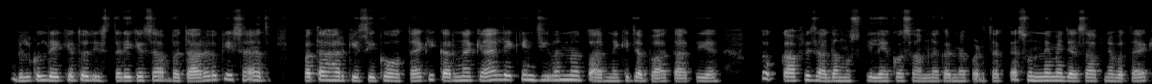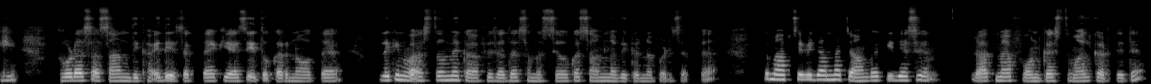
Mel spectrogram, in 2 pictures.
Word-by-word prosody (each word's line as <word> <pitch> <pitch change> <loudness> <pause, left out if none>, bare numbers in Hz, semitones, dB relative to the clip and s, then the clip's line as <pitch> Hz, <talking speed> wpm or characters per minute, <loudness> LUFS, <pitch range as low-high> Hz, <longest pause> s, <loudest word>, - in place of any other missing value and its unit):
बिल्कुल, 175 +3 +1
देखिए 180 0 +2
तो 190 - +3
जिस 180 -2 -4
तरीके 175 +1 +2
से 185 +1 -1
आप 190 0 0
बता 155 -1 +2
रहे 185 - 0
हो 210 - +1
कि 220 +1 -1
शायद 195 -4 -1 0.4
पता 175 +3 +3
हर 190 -1 +2
किसी 170 -2 -1
को 175 +1 +1
होता 160 0 -2
है 170 - +2
कि 220 +5 -5
करना 175 -1 +1
क्या 185 -1 0
है 205 - +3
लेकिन 210 0 +1
जीवन 200 +1 -1
में 210 - +4
उतारने 160 -5 -1
की 160 - -6
जब 165 -2 0
बात 155 +1 -2
आती 145 +2 -2
है, 155 +1 -1 0.4
तो 270 - +1
काफ़ी 180 +2 +2
ज़्यादा 165 -4 0
मुश्किलें 160 0 -2
काे 170 - -1
सामना 155 -2 -4
करना 155 0 -2
पड़ - - -3
सकता 160 0 -5
है। - - -1
सुनने 180 -1 0
में 180 0 +1
जैसा 160 0 0
आपने 160 +1 -5
बताया 155 +2 -2
कि 190 +2 -4 0.4
थोड़ा-सा 175 +2 +5
शांत 165 -2 -1
दिखाई 155 +2 -1
दे - - +5
सकता 155 +1 -3
है 165 - +2
कि 165 +1 -2
ऐसे 155 0 +1
ही - - +2
तो - - -2
करना 155 +1 -1
होता 150 +1 -3
है, 155 +3 -2 0.4
लेकिन 200 +2 +4
वास्तव 190 +1 +2
में 200 0 +4
काफ़ी 160 -3 -1
ज़्यादा 160 +1 0
समस्याओं 155 -1 -4
का 175 - -2
सामना 160 -2 -2
भी 150 0 -2
करना 150 0 -5
पड़ - - -6
सकता - - -11
है। - - -6 0.5
तो 255 - +1
मैं 230 -2 +7
आपसे 225 0 +3
ये 225 - +5
भी 225 - +5
जानना 220 0 +5
चाहूँगा 175 +1 +4
कि - - -1
जैसे 195 +1 +2 0.5
रात 170 0 +1
में 175 0 +2
आप 180 - +1
फ़ोन 155 -3 -1
का 165 - +2
इस्तेमाल 160 -1 -3
करते 150 -3 -1
थे, - - -1
170 Hz, 235 wpm, -27 LUFS, 160-190 Hz, 0.5 s, मैं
